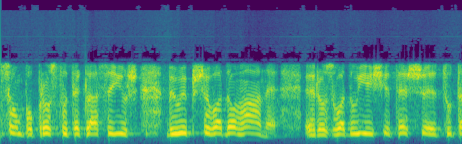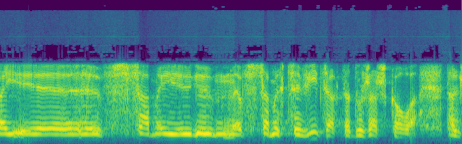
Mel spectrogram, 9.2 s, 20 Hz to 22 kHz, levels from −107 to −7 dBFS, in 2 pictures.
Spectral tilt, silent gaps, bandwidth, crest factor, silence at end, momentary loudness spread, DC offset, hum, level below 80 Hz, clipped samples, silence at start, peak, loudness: -3.5 dB/octave; none; 3.9 kHz; 12 dB; 0 s; 4 LU; under 0.1%; none; -74 dBFS; under 0.1%; 0 s; 0 dBFS; -11 LUFS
